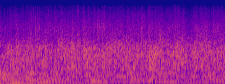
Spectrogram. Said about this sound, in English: We've got to give ourselves a round of applause for that.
